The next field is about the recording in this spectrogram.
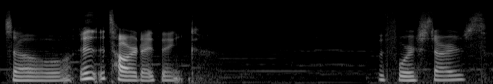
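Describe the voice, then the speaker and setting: A woman's voice: medium pitch, fairly even intonation, extremely slow, a bit bright. A woman chatting casually to viewers as she streams a game. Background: game music.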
